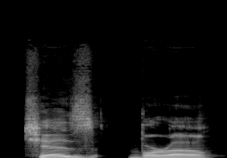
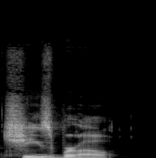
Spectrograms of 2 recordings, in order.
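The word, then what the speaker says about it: Chesebro: It's actually pronounced Chesboro, not Cheesebro. Because I've been looking at it going, oh, Cheesebro.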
